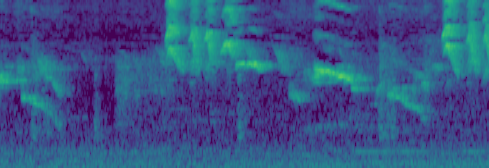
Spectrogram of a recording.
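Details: Oriental magpie-robin song in the ngeplong style: a descending whistled slur, then three loud, grating bursts with bright whistles woven through them.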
